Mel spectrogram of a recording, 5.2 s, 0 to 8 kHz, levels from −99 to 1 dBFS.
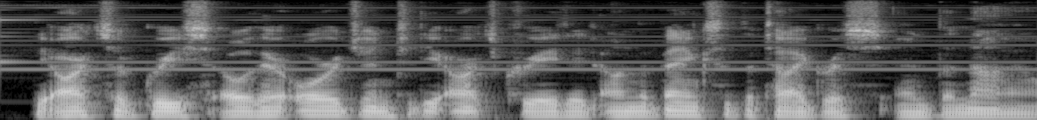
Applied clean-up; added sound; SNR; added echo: classical method log-MMSE.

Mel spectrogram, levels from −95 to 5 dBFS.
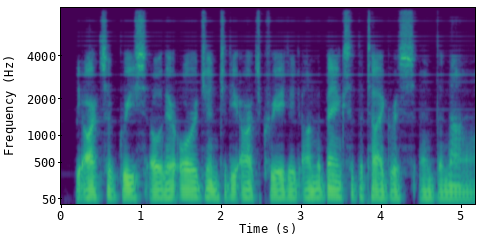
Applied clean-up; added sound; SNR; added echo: neural mask model DeepFilterNet 3.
